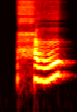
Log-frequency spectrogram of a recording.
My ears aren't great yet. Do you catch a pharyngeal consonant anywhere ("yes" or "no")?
yes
